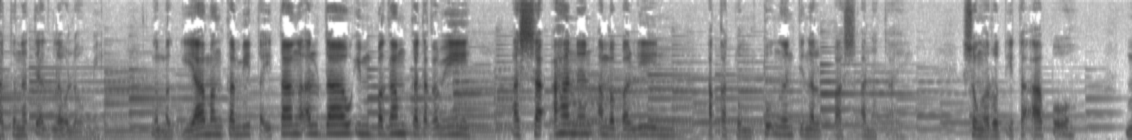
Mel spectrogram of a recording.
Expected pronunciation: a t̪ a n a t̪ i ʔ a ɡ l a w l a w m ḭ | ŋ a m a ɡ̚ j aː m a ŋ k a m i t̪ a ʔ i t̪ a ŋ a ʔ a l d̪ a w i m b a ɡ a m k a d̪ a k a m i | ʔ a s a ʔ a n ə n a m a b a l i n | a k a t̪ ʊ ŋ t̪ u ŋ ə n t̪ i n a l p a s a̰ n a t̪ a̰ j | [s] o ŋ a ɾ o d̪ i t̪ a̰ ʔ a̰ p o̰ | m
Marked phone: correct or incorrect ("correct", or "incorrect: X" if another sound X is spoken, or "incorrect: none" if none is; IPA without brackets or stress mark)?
correct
